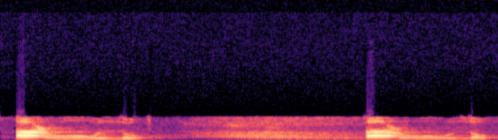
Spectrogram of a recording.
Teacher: حمزہ اور عین میں فرق ہے۔ حمزہ سختی کے ساتھ ادا ہوتا ہے، عین نرمی کے ساتھ ادا ہوتا ہے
